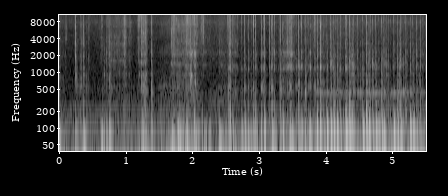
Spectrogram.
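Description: Long nails scratch and tap the woven rim and sides of a small, hollow, empty woven wicker basket with a black base, held in both hands. Soft dry scratching and crackling mix with rapid, short, dull taps that carry mostly low, thumpy weight and die away almost instantly, growing denser and louder toward the end.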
